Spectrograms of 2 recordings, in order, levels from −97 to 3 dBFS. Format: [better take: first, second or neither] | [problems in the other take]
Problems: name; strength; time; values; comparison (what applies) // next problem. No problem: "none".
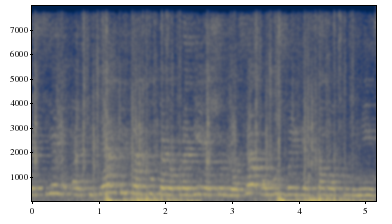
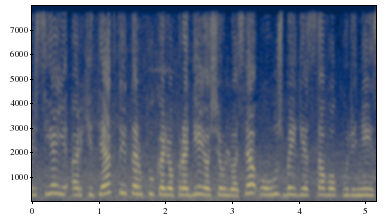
second | background sound (Crumpling, crinkling); 1 dB above the speech // room echo; dies away in 1 s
